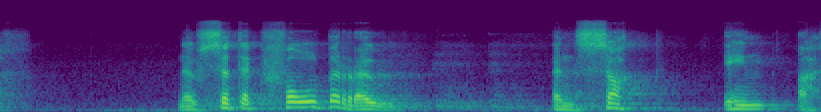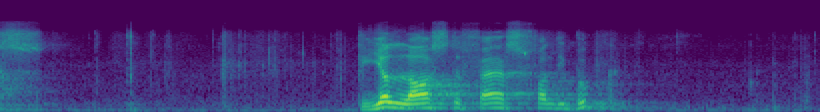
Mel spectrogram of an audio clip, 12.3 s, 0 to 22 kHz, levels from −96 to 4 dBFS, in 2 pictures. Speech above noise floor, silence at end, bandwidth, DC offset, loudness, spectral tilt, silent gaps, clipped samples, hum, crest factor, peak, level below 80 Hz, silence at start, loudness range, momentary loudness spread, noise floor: 44 dB; 1.6 s; 10 kHz; under 0.1%; -21 LUFS; -4.5 dB/octave; none; under 0.1%; none; 24 dB; 0 dBFS; -60 dBFS; 1.35 s; 10 LU; 19 LU; -64 dBFS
